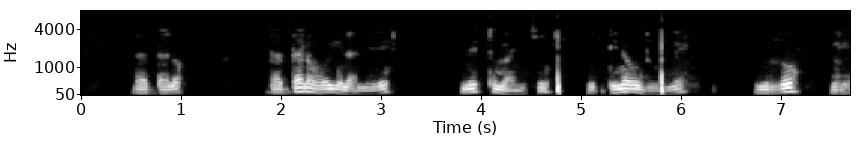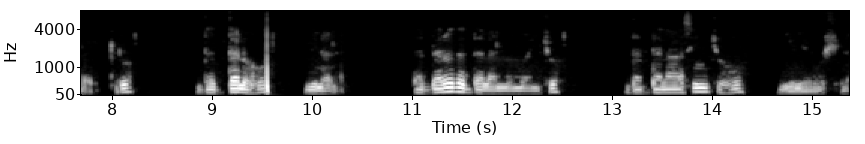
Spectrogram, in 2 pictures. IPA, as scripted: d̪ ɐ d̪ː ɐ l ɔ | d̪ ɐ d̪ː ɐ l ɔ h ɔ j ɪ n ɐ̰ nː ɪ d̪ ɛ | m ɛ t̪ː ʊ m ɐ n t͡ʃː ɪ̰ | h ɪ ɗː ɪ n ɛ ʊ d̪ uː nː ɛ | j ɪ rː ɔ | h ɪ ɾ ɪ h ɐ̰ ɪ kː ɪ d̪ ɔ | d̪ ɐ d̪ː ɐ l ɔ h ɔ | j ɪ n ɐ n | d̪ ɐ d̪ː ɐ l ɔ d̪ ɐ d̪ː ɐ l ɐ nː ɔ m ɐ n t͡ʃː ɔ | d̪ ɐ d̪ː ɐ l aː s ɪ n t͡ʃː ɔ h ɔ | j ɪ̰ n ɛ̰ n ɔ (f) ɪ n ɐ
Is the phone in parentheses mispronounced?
yes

